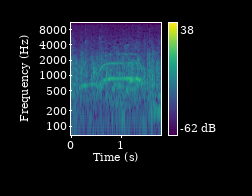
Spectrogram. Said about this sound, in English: Well, first of all, give them a round of applause, right? Come on, get a little psyched up here.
